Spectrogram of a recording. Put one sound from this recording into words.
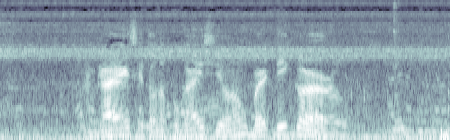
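Women chat nearby outdoors.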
